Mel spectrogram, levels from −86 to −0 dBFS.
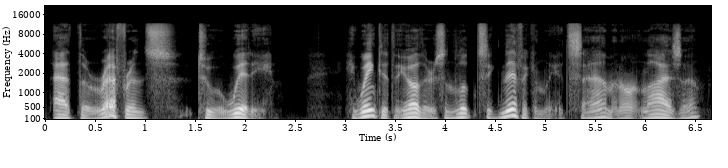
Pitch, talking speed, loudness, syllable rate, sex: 120 Hz, 170 wpm, -20 LUFS, 5.4 syllables/s, male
